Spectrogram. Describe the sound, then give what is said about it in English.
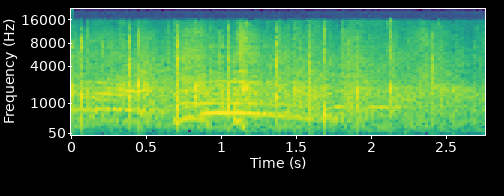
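Light, scattered audience applause, a few hands clapping at an uneven pace, with voices murmuring and talking over it throughout. “Well, that was that, that was minimum applause though.”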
